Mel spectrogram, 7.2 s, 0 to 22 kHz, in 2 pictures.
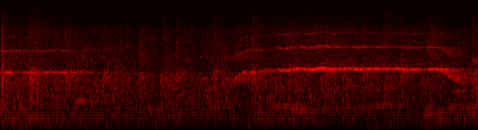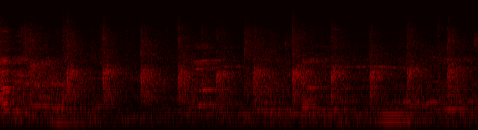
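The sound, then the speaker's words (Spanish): Applause from the crowd at a Bob Marley 70th-anniversary tribute concert: a quiet, continuous patter of clapping with a man's voice talking over it throughout. “Fuerte el aplauso.”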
